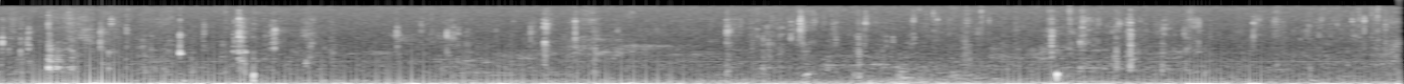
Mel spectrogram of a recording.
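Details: Nala, an Australian Kelpie–German Shepherd mix dog, chews a raw meal of beef liver, beef heart, chicken feet, chicken thigh and homemade raw chicken nugget: steady wet mastication with sharp crunchy bites scattered throughout.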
